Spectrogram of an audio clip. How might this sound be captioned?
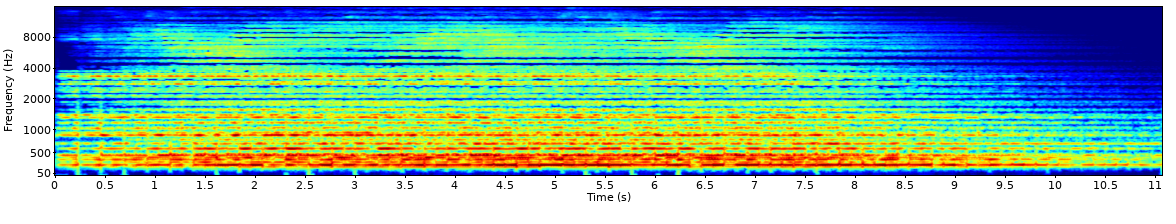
A luscious pad/atmosphere perfect for use in soundtrack/scoring, chillwave, liquid funk, dnb, house/progressive, breakbeats, trance, rnb, indie, synthpop, electro, ambient, IDM, downtempo etc.
soundscape, long, wide, progressive, atmosphere, liquid, dreamy, luscious, 130-bpm, evolving, pad, effects, 130, expansive, ambience, reverb, morphing, melodic, house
